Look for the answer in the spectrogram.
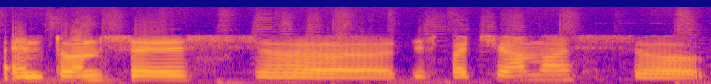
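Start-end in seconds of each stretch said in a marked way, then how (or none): none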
